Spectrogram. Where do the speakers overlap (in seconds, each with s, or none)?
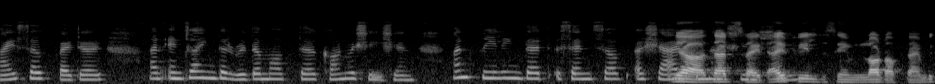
6.7 s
